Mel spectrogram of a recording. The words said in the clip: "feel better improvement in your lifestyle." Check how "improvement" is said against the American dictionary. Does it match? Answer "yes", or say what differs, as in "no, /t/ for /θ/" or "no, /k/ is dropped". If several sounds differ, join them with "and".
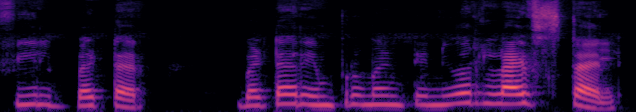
no, /v/ is dropped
